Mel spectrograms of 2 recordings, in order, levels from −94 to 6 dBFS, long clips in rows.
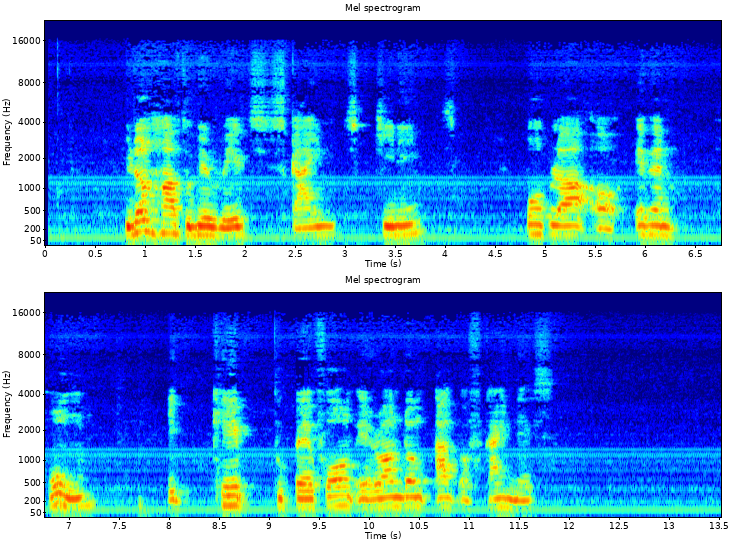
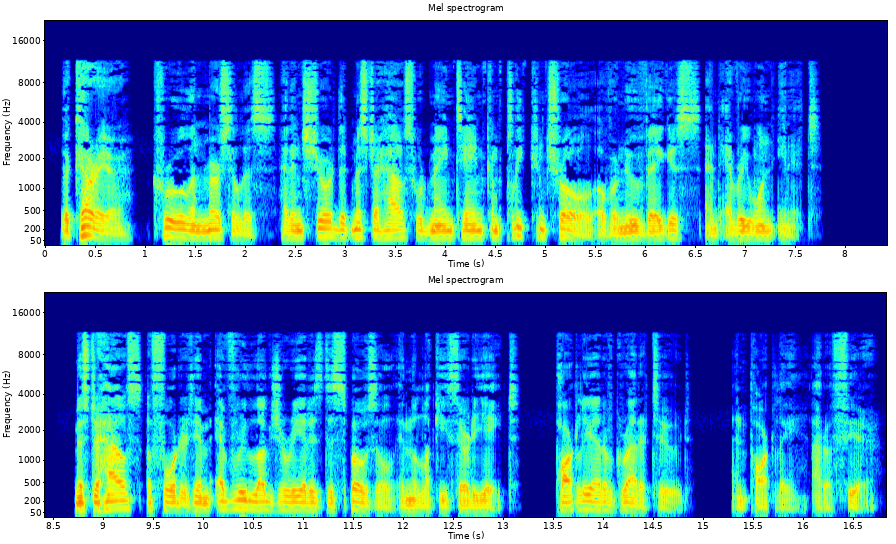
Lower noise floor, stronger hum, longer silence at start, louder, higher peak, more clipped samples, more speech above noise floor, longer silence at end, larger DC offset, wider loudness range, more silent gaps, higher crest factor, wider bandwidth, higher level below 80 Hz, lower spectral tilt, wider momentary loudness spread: second, -51 dBFS vs under -90 dBFS; neither; first, 0.8 s vs 0.15 s; first, -18 LUFS vs -24 LUFS; about the same, -2 dBFS vs -4 dBFS; neither; second, 34 dB vs over 66 dB; first, 1.9 s vs 0.15 s; neither; about the same, 5 LU vs 3 LU; second, none vs 7.79-8.54 s; about the same, 18 dB vs 20 dB; first, 14 kHz vs 12 kHz; about the same, -52 dBFS vs -52 dBFS; first, -7 dB/octave vs -5.5 dB/octave; first, 14 LU vs 11 LU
